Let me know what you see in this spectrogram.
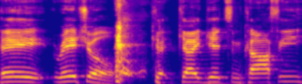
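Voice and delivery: flat, slow, robotic reading. Showing how they would read a sitcom line: robotic line reading. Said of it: "I'm just robotic".

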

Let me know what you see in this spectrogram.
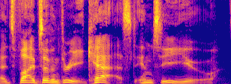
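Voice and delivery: radio announcer style voice. Repeating the podcast call-in number on request, announcer voice. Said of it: "I feel like you should do that in more of like an announcer voice".

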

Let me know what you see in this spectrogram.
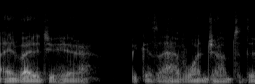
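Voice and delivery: very quiet, low mob-boss murmur. Imagining a hired man welcoming someone: Godfather-style Miguel Angel Jimenez impression. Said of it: "It'd be very much like The Godfather".

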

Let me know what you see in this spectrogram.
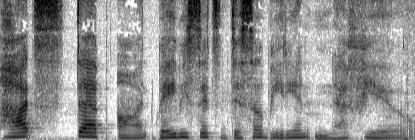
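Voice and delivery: most sultry, sexual, seductive voice possible. Asked to read video titles in their most sexual voice: sultry, sexy voice. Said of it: "Please read it in your most sexual voice? All right, let me try it".

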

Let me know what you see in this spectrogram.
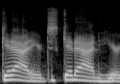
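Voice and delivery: put-on rude, dismissive tone. Retelling a boss ordering the speaker out: imitating a rude, dismissive boss. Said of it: "He was very, you know, rude and dismissive".

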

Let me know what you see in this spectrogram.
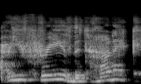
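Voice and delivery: light, high-pitched Southern voice. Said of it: "he's got this like Southern voice, but like real kind of light and soft".

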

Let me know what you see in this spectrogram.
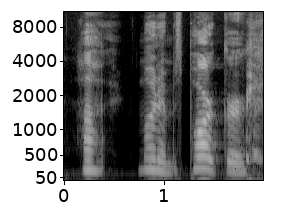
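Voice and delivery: put-on deep, low, manly voice. Retelling a toddler introducing himself to a visitor; imitating Parker's deep voice. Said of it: "if he did not make his voice so deep".

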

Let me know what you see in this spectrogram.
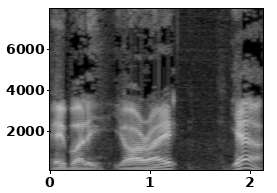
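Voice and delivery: gentle, soft put-on bedroom voice. Speaker imitates how Cap checks on his partner: Cap's bedroom voice. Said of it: "There's a bedroom voice of Cap".

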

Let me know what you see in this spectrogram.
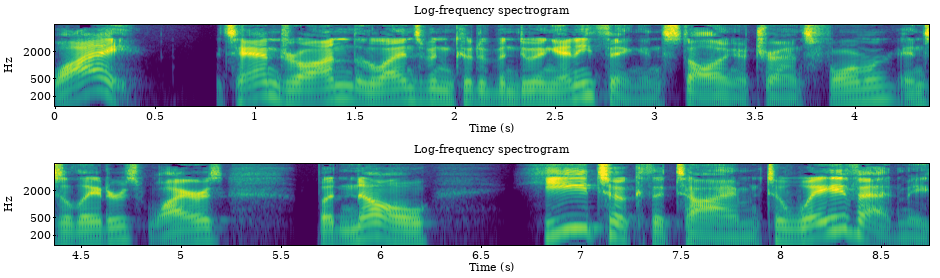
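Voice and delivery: ordinary talk

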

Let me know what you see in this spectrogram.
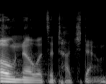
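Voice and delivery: ordinary talk

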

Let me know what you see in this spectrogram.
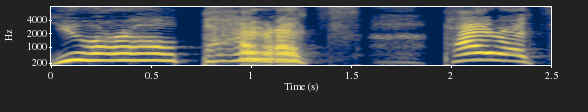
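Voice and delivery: very high, very loud, shrill shrieking tirade. Mocking a TV character's big monologue, imitating Logan screaming. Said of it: "I don't need him screaming".

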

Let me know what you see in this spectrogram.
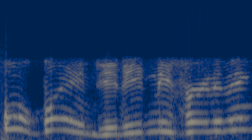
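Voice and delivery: high, breezy, casual offhand tone.

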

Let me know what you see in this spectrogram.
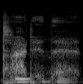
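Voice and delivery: very quiet, airy, barely voiced whisper. Answering a request for an impression: airy Joe Biden impression. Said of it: "Can I get your best Joe Biden impression?".

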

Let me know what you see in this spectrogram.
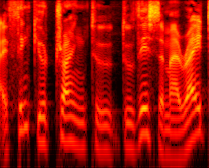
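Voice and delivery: put-on French accent. Speaker quotes a man giving an actor notes, in a French accent. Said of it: "in his French accent".

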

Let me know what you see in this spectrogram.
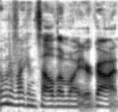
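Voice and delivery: fast joking tone. Retelling a threat to sell someone's motorcycles: a quick joking remark. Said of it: "I said it really quickly, jokingly".

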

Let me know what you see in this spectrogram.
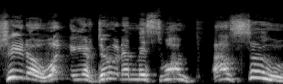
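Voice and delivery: shrill, loud, deliberately bad delivery. Joking about Shido meeting Shrek, quoting Shrek in a bad Shrek impression. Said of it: "That was a terrible Shrek impression".

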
